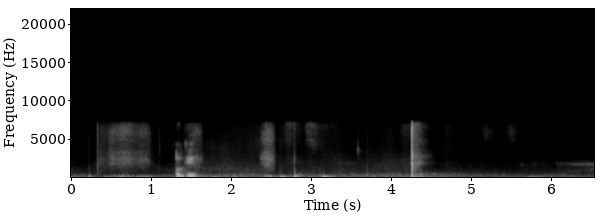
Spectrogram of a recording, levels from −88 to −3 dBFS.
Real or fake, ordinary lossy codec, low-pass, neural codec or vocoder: fake; none; 7.2 kHz; codec, 16 kHz, 2 kbps, X-Codec, HuBERT features, trained on balanced general audio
